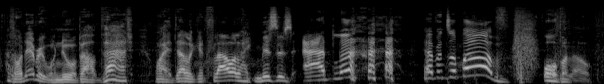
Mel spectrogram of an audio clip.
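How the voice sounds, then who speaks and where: Casting: florid, excitable gentleman balloonist for a game, high-pitched, wildly swooping delivery, ever so courteous. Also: moderate pace, a little hiss or hum, exaggerated voice. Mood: jaunty, courteous. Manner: flowery, courteous, exclamatory speech. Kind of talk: video game acting.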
